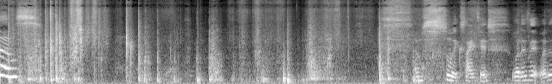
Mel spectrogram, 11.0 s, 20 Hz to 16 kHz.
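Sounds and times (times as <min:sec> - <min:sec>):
rustling and scraping of box: 0:02.8 - 0:08.7.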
